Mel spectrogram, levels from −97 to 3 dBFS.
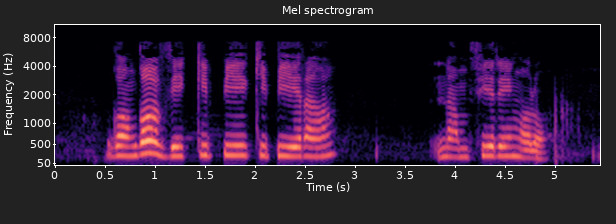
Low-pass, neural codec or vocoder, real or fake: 7.2 kHz; none; real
